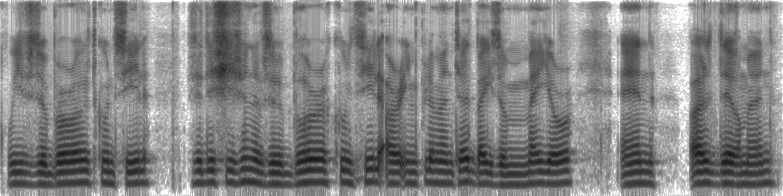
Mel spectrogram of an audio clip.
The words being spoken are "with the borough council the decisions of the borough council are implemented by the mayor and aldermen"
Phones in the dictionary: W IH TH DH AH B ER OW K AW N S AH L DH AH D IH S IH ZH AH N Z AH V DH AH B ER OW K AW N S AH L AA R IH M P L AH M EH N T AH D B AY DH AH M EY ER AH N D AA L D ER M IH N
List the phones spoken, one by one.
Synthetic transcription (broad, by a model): W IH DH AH B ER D K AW N S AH L DH AH D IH S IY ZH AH N AH V DH AH B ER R K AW N S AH L AA R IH M P L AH M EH N T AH D B AY DH AH M EY ER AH N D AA L D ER M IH N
